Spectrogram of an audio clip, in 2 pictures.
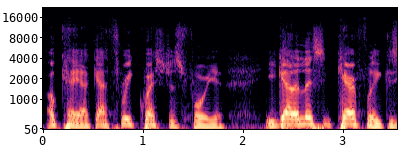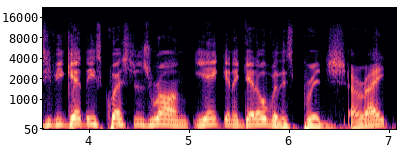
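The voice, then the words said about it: Good Italian-American Danny DeVito impression. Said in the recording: “That is quite a good Italian-American accent, even though that's not normally how you speak, Danny DeVito”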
